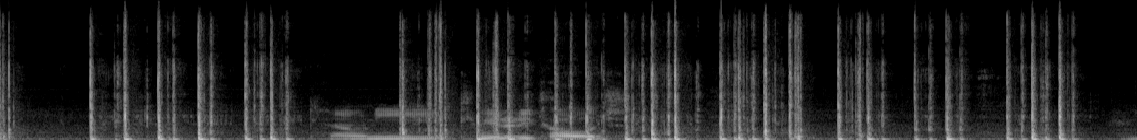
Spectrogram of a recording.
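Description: Rapid clattering keystrokes on a computer keyboard come in quick bursts close to the microphone, while a person speaks briefly in the middle.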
